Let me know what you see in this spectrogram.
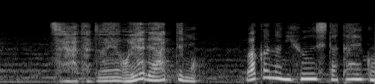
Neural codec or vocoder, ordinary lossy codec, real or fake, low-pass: codec, 16 kHz, 4 kbps, FreqCodec, larger model; none; fake; 7.2 kHz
